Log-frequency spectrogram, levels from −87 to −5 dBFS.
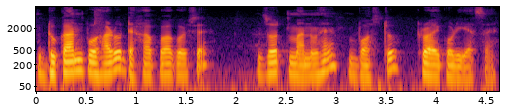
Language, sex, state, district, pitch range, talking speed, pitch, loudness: Assamese, male, Assam, Kamrup Metropolitan, 100-115 Hz, 140 wpm, 105 Hz, -21 LUFS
